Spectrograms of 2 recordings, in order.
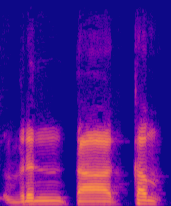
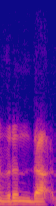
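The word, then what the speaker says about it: वृन्तकम्: It is not Vrindaham. It is Vrintakam. It is. Vrindakam. It is not Vrinda. That is wrong. It is Vrinta.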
